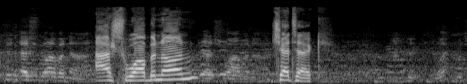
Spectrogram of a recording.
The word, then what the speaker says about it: Ashwaubenon: Ashinawabe? Nope. Ashwaubenon.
